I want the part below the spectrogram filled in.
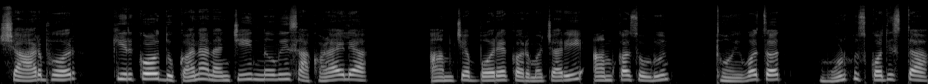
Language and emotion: Goan Konkani, fearful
